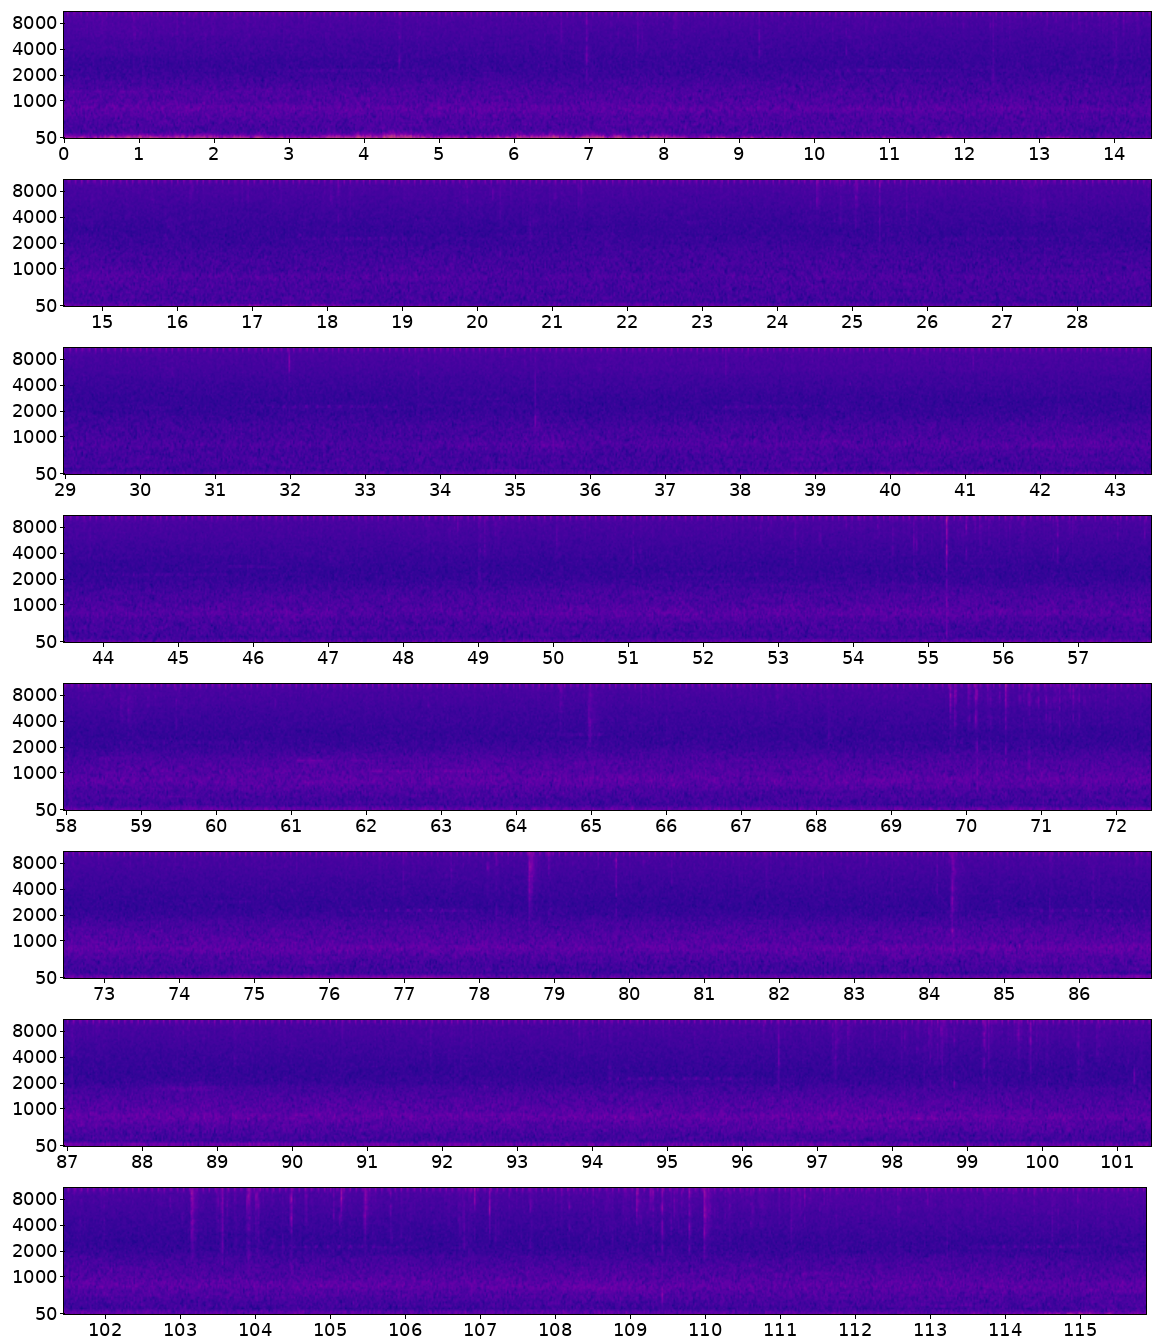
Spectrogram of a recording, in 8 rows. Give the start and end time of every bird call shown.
[76.36, 77.96] White-breasted Nuthatch (Sitta carolinensis)
[85.26, 87.06] White-breasted Nuthatch (Sitta carolinensis)
[103.86, 106.16] White-breasted Nuthatch (Sitta carolinensis)
[113.26, 115.16] White-breasted Nuthatch (Sitta carolinensis)

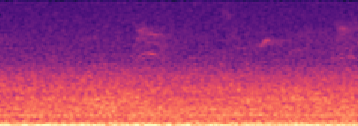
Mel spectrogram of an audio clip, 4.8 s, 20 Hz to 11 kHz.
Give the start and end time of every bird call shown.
[1.43, 2.53] Gray Catbird (Dumetella carolinensis)
[3.23, 3.83] Eastern Towhee (Pipilo erythrophthalmus)

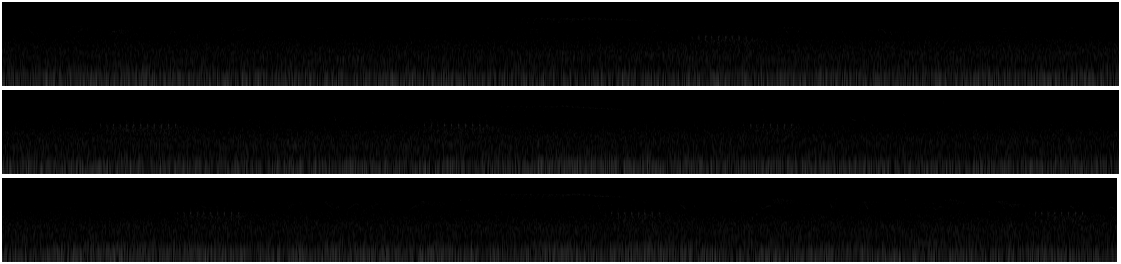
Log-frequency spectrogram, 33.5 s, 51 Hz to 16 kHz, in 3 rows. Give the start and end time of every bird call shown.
[2.10, 5.00] Red-breasted Nuthatch (Sitta canadensis)
[4.10, 7.60] Orange-crowned Warbler (Leiothlypis celata)
[6.30, 31.70] Common Raven (Corvus corax)
[7.20, 11.30] Red-breasted Nuthatch (Sitta canadensis)
[15.40, 18.80] Orange-crowned Warbler (Leiothlypis celata)
[21.30, 25.00] Red-breasted Nuthatch (Sitta canadensis)
[25.00, 32.00] American Robin (Turdus migratorius)
[26.50, 29.20] Orange-crowned Warbler (Leiothlypis celata)

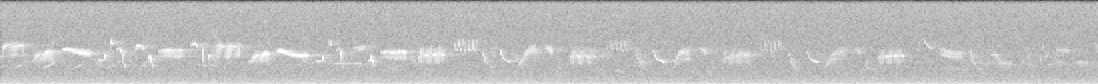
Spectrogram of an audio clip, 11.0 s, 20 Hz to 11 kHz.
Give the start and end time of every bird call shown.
[0.00, 10.98] Eurasian Skylark (Alauda arvensis)

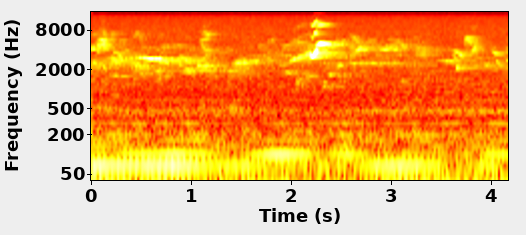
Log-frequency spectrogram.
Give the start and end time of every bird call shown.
[0.00, 0.20] Hawaii Amakihi (Chlorodrepanis virens)
[2.20, 2.40] Iiwi (Drepanis coccinea)

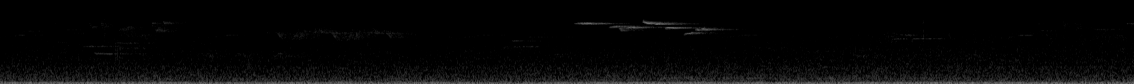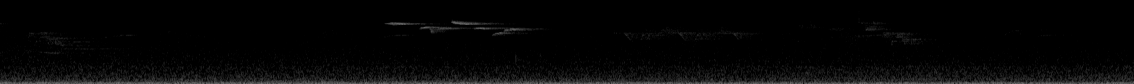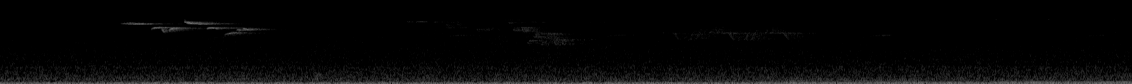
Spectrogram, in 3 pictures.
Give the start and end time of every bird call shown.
[0.00, 1.90] Wood Thrush (Hylocichla mustelina)
[1.30, 2.10] House Wren (Troglodytes aedon)
[2.50, 4.20] Common Yellowthroat (Geothlypis trichas)
[4.80, 5.80] Wood Thrush (Hylocichla mustelina)
[5.50, 7.50] Brown Creeper (Certhia americana)
[11.40, 12.90] Wood Thrush (Hylocichla mustelina)
[14.70, 15.70] Eastern Wood-Pewee (Contopus virens)
[14.90, 17.00] Brown Creeper (Certhia americana)
[17.30, 18.90] Common Yellowthroat (Geothlypis trichas)
[19.20, 20.90] House Wren (Troglodytes aedon)
[21.30, 22.10] Eastern Wood-Pewee (Contopus virens)
[23.70, 25.60] Brown Creeper (Certhia americana)
[26.50, 29.00] House Wren (Troglodytes aedon)
[28.50, 29.30] Eastern Wood-Pewee (Contopus virens)
[29.20, 30.90] Common Yellowthroat (Geothlypis trichas)
[31.10, 34.00] Eastern Wood-Pewee (Contopus virens)

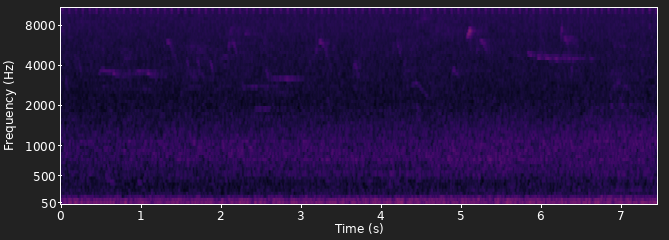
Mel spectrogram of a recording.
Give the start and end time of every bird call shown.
[0.58, 0.98] Blue Jay (Cyanocitta cristata)
[1.18, 7.46] Eastern Kingbird (Tyrannus tyrannus)
[2.38, 3.08] Wood Thrush (Hylocichla mustelina)
[5.88, 6.78] Red-winged Blackbird (Agelaius phoeniceus)

